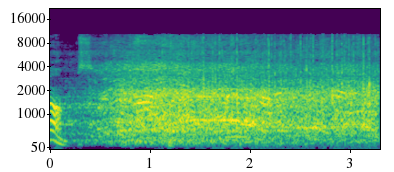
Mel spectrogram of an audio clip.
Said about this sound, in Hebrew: ישוע חוזר. עכשיו, אתם יודעים, אתם מוחאים כפיים כשאני אומרת ישוע חוזר.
